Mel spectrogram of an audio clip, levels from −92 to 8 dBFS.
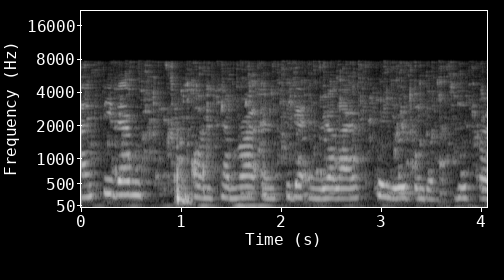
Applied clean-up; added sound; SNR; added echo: classical method log-MMSE.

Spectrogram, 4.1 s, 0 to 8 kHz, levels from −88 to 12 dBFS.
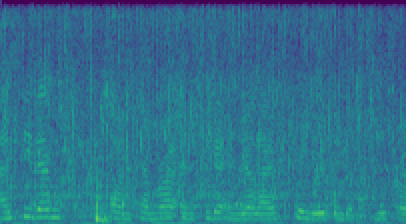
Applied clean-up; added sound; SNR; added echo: none; Trickle, dribble / Toilet flush; 4 dB; none.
